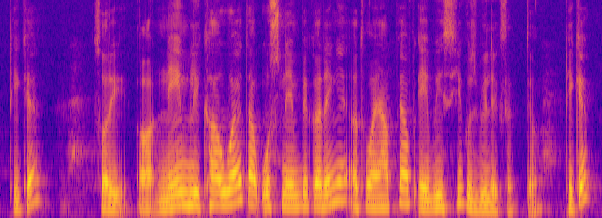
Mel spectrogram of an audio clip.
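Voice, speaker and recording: A man teaching English in a patient video lesson, often pausing to check with the viewer. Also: fairly high pitch, warm tone. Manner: patient, repeats words, frequent "ठीक है" checks.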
